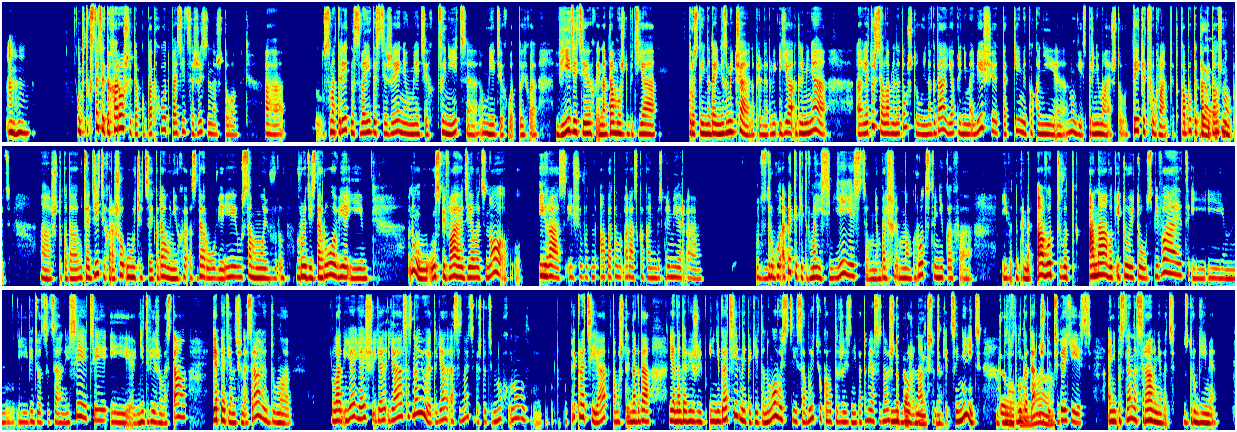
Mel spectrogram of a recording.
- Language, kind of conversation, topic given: Russian, advice, Почему я постоянно сравниваю свои вещи с вещами других и чувствую неудовлетворённость?
- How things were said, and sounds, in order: in English: "take it for granted"; grunt; grunt; "быть" said as "блыть"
